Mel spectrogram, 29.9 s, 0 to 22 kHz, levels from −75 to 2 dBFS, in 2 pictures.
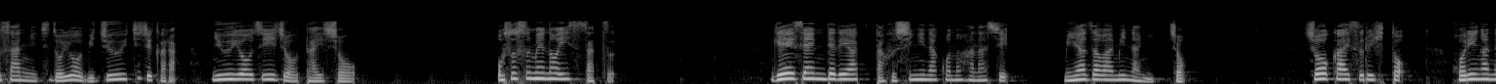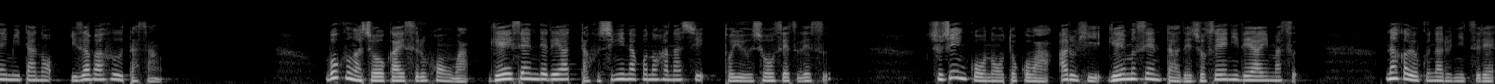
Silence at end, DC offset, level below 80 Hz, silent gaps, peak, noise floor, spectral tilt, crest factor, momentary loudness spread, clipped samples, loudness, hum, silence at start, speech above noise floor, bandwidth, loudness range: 0 s; under 0.1%; -58 dBFS; none; -8 dBFS; -73 dBFS; -6 dB/octave; 18 dB; 11 LU; under 0.1%; -26 LUFS; none; 0 s; 48 dB; 8 kHz; 4 LU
